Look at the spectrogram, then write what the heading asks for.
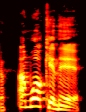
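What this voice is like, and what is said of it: Put-on New York accent. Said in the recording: “See, it's pretty good. ... That's pretty New Yorkish. ... excellent New York accents”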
